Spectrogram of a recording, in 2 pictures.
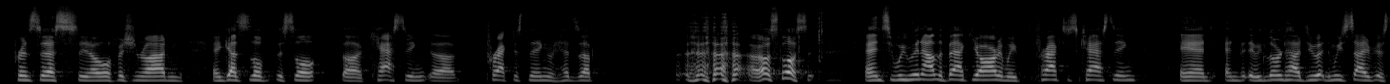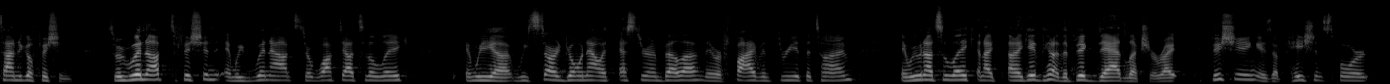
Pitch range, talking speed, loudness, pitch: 180-210 Hz, 240 wpm, -38 LUFS, 195 Hz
